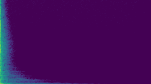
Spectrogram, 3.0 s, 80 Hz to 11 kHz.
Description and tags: X-Act heavy metal drum kit==========================Drum kit: Tama RockstarSnare: Mapex mapleCymbals: ZildjianAll were recorded in studio with a Sennheiser e835 microphone plugged into a Roland Juno-G synthesizer. Cymbals need some 15kHz EQ increase because of the dynamic microphone's treble roll-off. Each of the Battery's cells can accept stacked multi-samples, and the kit can be played through an electronic drum kit through MIDI.
tama, metal, drum, kit, rockstar, heavy, tom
